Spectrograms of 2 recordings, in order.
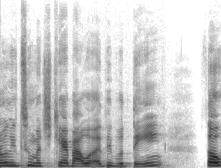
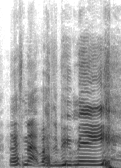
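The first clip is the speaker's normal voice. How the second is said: laughing through the words; 4 semitones higher, faster than usual. Real, not acted. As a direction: giggle it out. Laughing at her own quote.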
